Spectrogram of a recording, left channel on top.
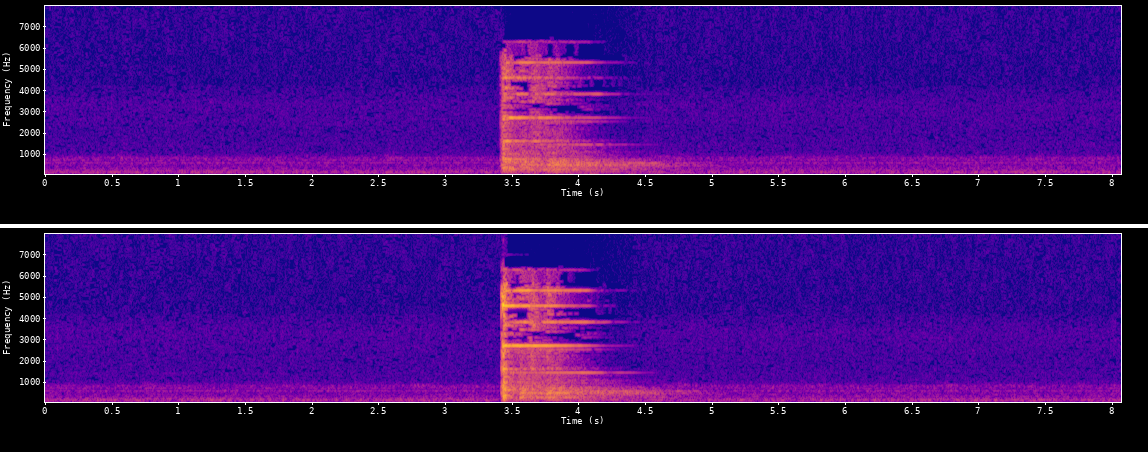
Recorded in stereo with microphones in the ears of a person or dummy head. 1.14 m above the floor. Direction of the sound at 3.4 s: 80° right.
